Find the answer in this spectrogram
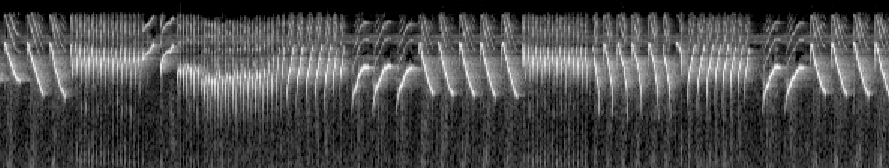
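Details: A canary sings energetically in a long roll, recorded as a master for training: alternating fast buzzy trills and tours of steep downward whistled sweeps, switching phrase types every second or two with barely a pause.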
